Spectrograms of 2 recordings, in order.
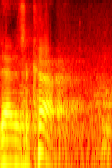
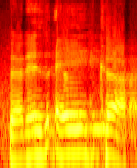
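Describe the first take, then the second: First: The 'a' is a short, reduced 'uh' sound. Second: The 'a' is a full, long 'ay' sound. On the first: The speaker calls it right. "if you say it real quickly ... It's a short A" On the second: The speaker calls it wrong. "you don't say"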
